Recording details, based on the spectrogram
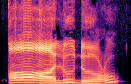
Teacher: پر ہے، موٹا ہے، تو اس کو آپ نے ویسے حروف مدہ کی وجہ سے الف کو تھوڑا سا ایک الف کے برابر جو ہے لمبا کرنا ہے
